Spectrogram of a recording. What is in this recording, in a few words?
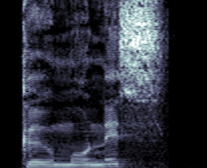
besiro arco, chiquitano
